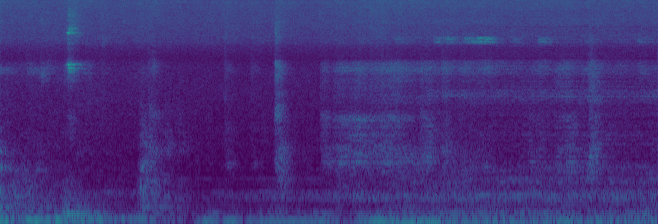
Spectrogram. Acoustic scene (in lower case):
elevator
